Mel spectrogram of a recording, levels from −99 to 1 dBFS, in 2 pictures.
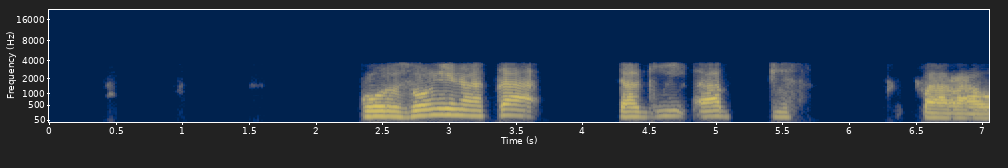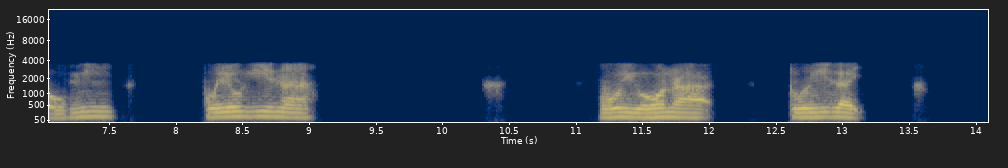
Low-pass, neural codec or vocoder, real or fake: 3.6 kHz; codec, 16 kHz, 2 kbps, FreqCodec, smaller model; fake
